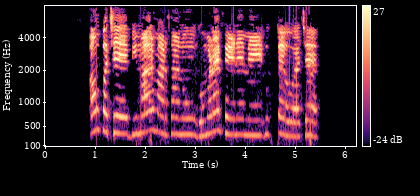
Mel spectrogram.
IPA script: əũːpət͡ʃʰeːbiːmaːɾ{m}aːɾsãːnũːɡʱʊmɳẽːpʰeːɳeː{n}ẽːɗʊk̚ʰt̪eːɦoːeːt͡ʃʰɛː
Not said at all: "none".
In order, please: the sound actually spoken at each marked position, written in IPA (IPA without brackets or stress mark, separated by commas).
m, m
